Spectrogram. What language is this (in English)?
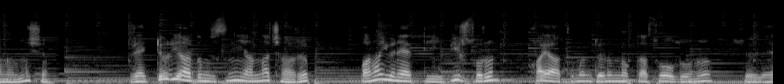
Turkish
